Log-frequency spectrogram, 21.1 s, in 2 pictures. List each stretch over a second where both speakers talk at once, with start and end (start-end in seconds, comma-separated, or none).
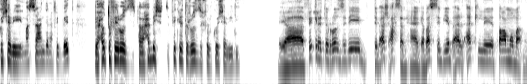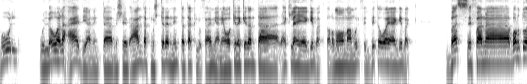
none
